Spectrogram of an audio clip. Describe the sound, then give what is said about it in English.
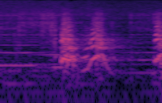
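A dog barks at night in short, high, yelping bursts. Two come close together, then another after a brief pause, over a low steady hum. “But the dog would not come if someone did not send it.”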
